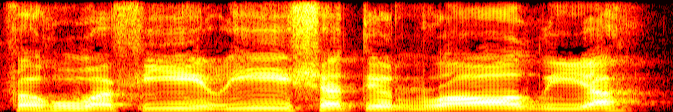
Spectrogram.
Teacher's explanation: ضاد، ٹھیک ہے، ضاد جیسے ہم نے سیکھا ہے ویسے پڑھیں گے، زبان کی سائیڈ کو آپ نے ٹیڑھا کر کے اوپر کی داڑھ سے لگانا ہے اور موٹا پڑھنا ہے، دال بننے سے بچانا ہے۔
